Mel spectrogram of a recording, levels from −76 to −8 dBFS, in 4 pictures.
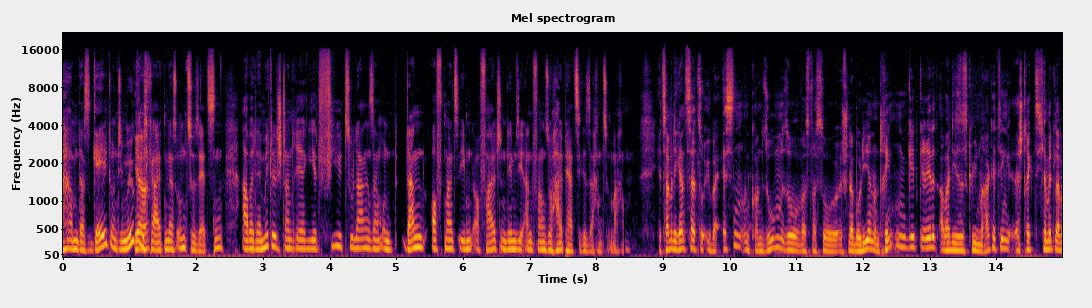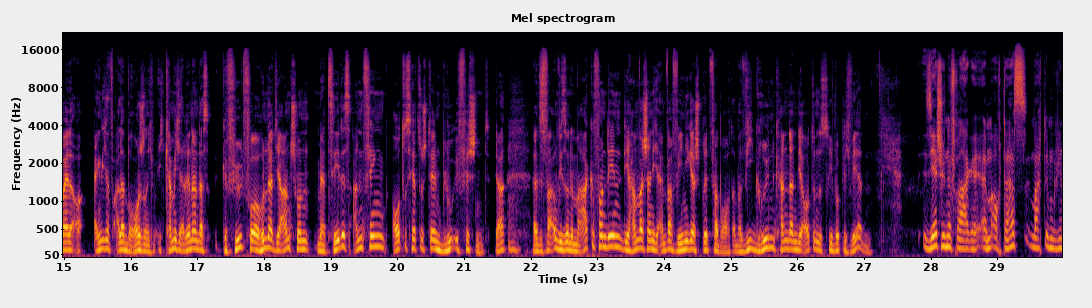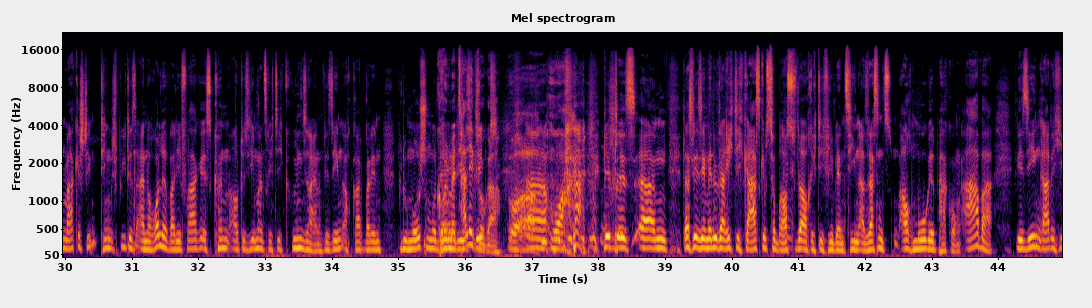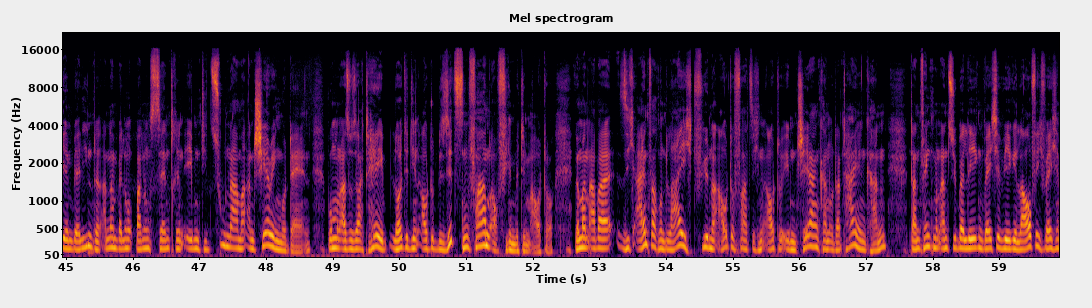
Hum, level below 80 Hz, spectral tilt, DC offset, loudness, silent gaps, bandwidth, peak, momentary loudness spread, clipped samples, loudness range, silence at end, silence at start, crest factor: none; -56 dBFS; -5 dB/octave; under 0.1%; -23 LUFS; none; 17 kHz; -8 dBFS; 8 LU; under 0.1%; 5 LU; 0 s; 0 s; 14 dB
